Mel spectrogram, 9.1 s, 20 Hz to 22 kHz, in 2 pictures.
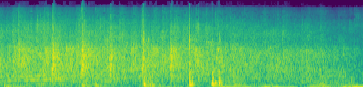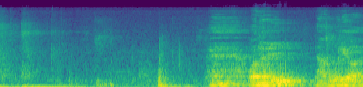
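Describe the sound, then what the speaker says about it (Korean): Congregation clapping to welcome a pastor at a March 1st prayer rally in a church, a burst of applause over the first few seconds that fades as a voice begins speaking. "박수로 맞이하겠습니다."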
